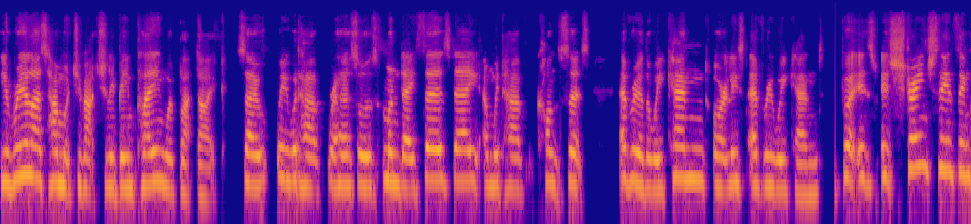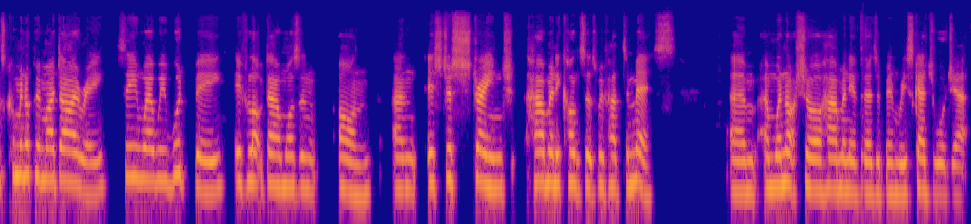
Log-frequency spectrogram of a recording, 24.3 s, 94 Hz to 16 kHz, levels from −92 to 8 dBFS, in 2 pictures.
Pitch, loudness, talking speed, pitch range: 235 Hz, -20 LUFS, 185 wpm, 215-265 Hz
